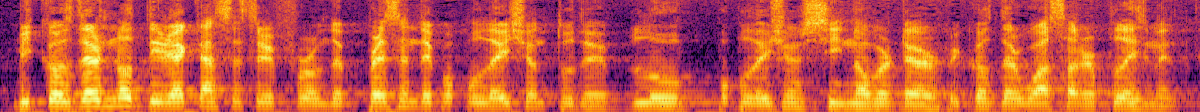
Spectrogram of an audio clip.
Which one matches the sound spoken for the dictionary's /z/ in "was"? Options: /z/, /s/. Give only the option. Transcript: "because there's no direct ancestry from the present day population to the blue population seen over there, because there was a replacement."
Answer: /s/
